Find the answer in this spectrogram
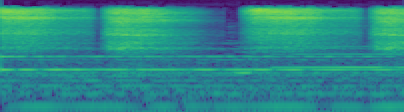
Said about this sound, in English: As you breathe in this balanced way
